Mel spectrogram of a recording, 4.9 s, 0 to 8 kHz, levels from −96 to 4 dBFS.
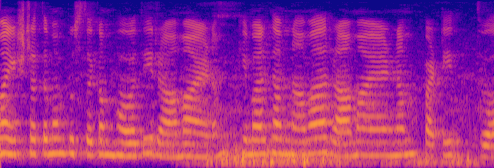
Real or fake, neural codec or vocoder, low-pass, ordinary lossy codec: real; none; none; none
